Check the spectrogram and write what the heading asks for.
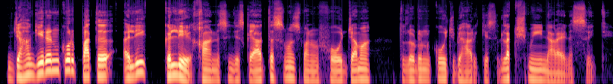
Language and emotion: Kashmiri, neutral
